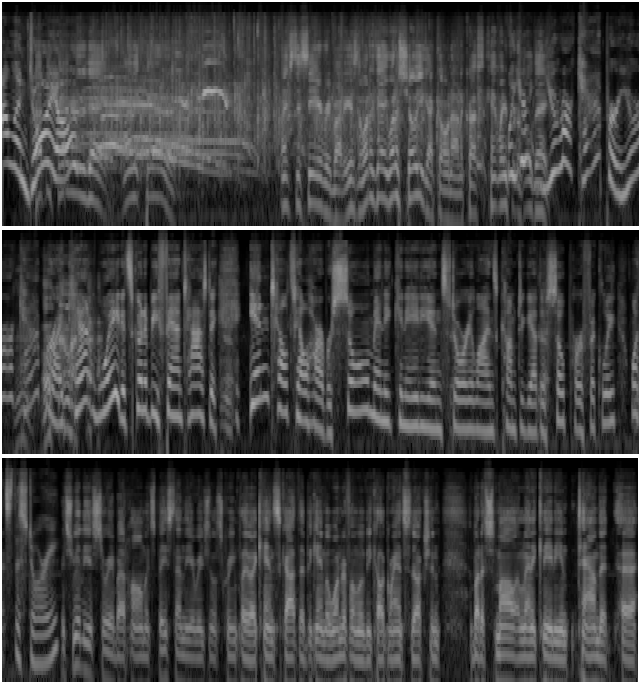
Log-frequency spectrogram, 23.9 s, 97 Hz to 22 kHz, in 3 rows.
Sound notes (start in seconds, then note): 5.4 cheering and applause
